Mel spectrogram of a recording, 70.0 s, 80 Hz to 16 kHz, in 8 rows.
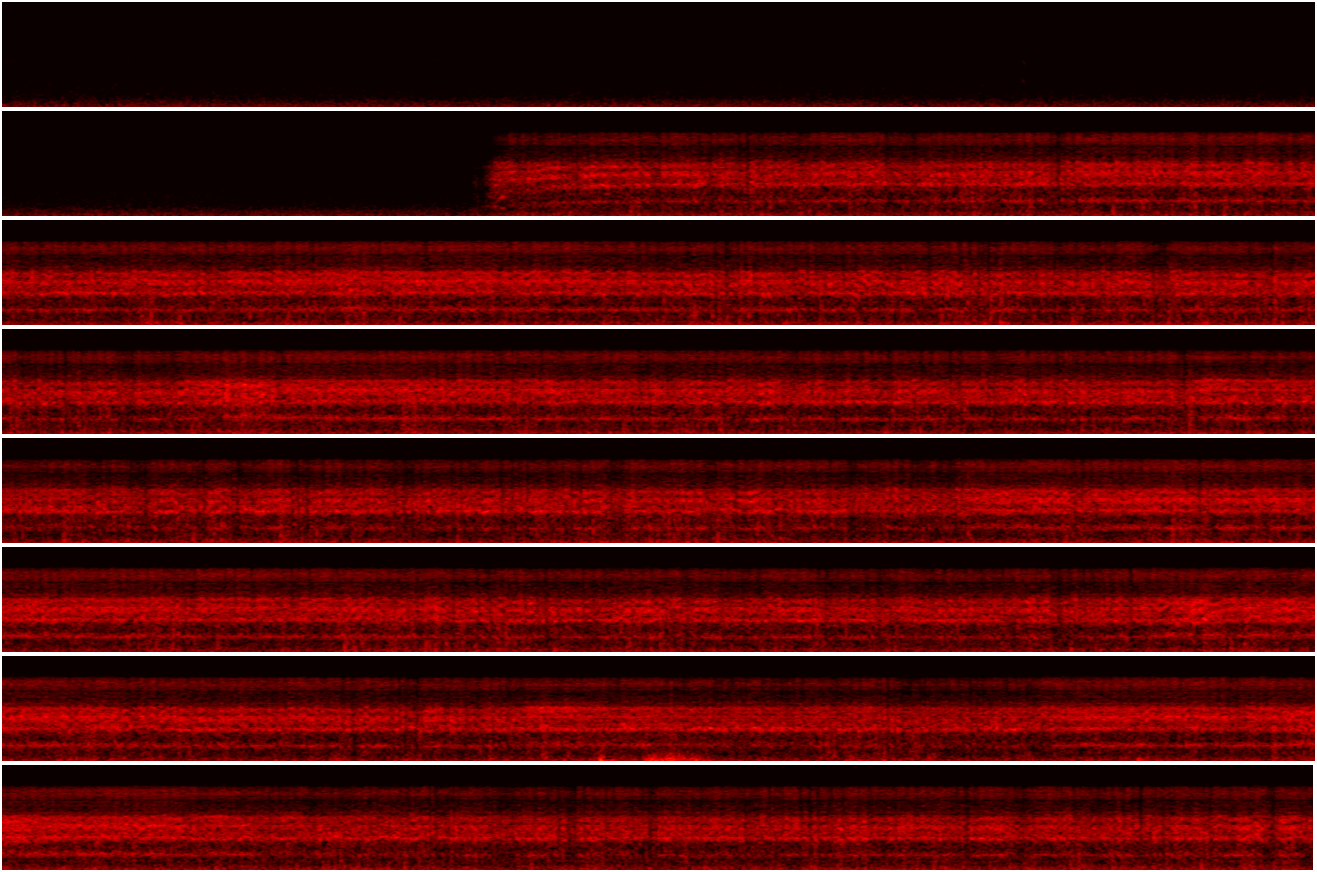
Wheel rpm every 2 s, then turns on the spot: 0, 0, 0, 0, 0, 0, 130, 160, 160, 160, 160, 160, 160, 160, 160, 160, 160, 160, 170, 160, 160, 160, 160, 160, 160, 160, 160, 170, 160, 160, 160, 160, 160, 160, 160.
none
